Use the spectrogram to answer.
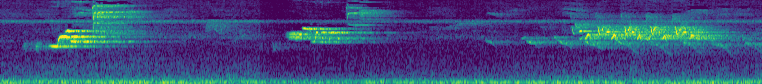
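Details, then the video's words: Chickadees singing: three separated bursts of rough, buzzy, harmonic-rich notes at mid-high pitch, some sliding down then rising, over a faint steady high-pitched tone and soft background hiss. "Singing Chickadees Sound"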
